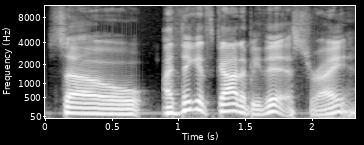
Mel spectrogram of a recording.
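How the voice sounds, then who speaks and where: A man's voice: mid-range voice, lively intonation, measured pace, no echo. A man giving casual game commentary, thinking aloud in a hesitant, questioning way. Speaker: gamer playing and reading aloud a visual novel.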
